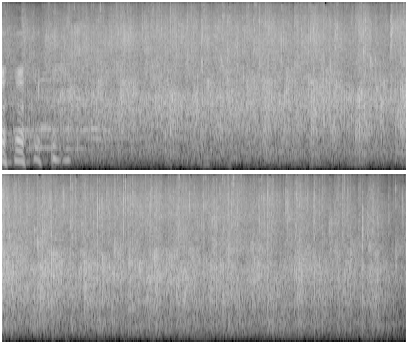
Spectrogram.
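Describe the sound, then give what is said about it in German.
A crowd claps for a group of five girls from a music school in dense, sustained applause that holds at an even loudness for the whole stretch, with a brief voice-like sound at the very start. “Und das ist der Fall, der Applaus bestätigt.”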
